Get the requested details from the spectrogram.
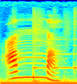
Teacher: huruf mim berharakat tasydid maka dibaca dengung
